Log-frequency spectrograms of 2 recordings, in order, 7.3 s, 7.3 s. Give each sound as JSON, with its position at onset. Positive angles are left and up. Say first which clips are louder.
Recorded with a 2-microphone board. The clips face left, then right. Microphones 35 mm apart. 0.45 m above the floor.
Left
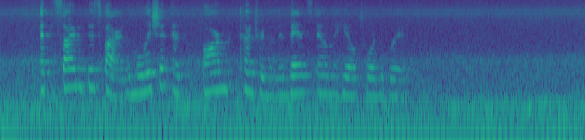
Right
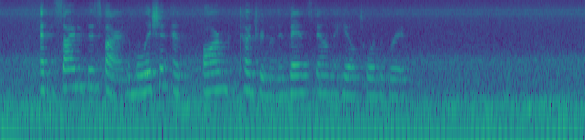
{"t": 0.5, "sound": "a woman speaking", "louder": "even", "side_deg": -10, "distance_m": 2.5}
